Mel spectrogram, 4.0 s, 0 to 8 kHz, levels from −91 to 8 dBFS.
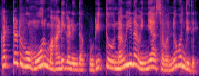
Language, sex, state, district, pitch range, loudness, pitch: Kannada, female, Karnataka, Bangalore, 190-305 Hz, -13 LUFS, 235 Hz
